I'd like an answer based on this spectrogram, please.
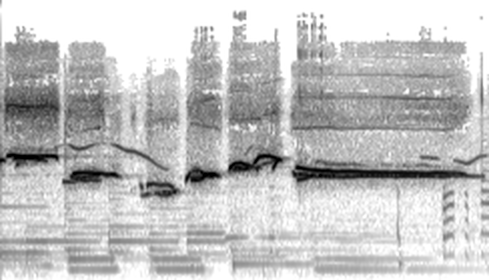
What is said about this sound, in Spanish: Ellos son de los que silban.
